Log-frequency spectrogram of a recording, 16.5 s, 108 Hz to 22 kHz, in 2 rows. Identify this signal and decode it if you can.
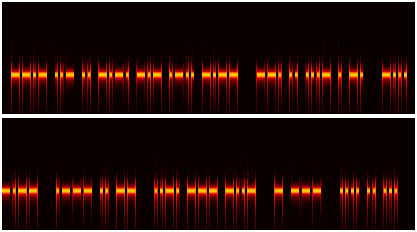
Morse code, heard as a keyed tone, about 22 wpm, 700 Hz. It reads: QUICKLY GIVEN BY JIM FOX TO HIS
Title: Pangram Challenge v2 - 22wpm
